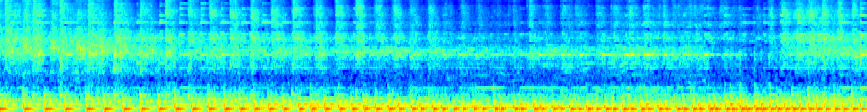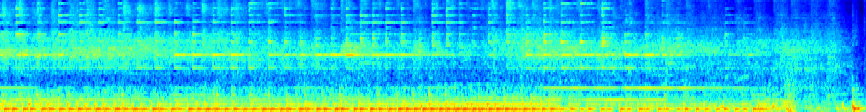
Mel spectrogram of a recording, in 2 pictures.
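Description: Chinese lion dance percussion: a drum beating a fast, even rhythm with cymbals and gong, accompanying the lion dance.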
